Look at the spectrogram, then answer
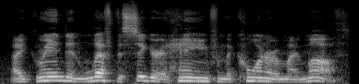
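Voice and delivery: ordinary delivery

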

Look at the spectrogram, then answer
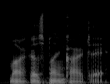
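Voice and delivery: low mechanical name drop; robot-like. Acted. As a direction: sign off like a droning machine. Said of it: "did I sound like a fucking robot?".

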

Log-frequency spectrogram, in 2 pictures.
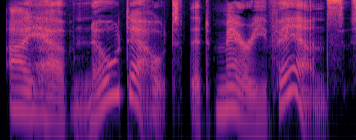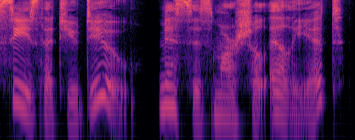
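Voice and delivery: pointed, with swooping emphasis; significant. A narrator's reading. Susan needling Miss Cornelia, significantly. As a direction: make it a meaningful dig. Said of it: "said Susan significantly".

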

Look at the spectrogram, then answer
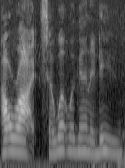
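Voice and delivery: soft, badly faked Australian accent; half-hearted mock Australian; attempted Australian accent. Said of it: "I can't do an Australian accent".

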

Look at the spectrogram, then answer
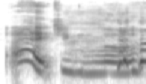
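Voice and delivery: slow, high, laughing exclamation; drawn-out amused reaction then laugh; amused groan. Real, not acted. Learner reacting to a crude insult, laughing.

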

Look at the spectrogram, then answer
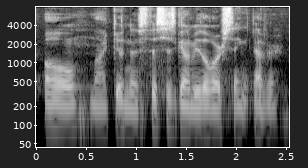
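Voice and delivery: very low, hushed groaning complaint; mock dread. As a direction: imitate a listener dreading it, under the breath. Voicing listeners dreading the topic.

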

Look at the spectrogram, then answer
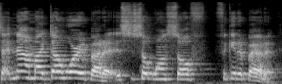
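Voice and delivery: put-on high, dismissive kid's reply; young runner. Runner brushing off the crime boss, high and dismissive. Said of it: "And he says".

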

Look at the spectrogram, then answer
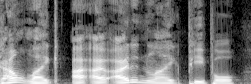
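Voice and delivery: normal talking voice

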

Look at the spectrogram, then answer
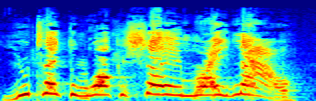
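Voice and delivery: high, loud, slow command; mock firing order. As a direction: order him out like a tyrant boss. Rich boss firing employee.

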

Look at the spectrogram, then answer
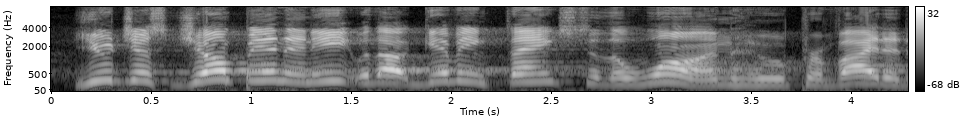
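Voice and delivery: loud, high declamation to a room; retold rebuke, projected like a public address; preacherly scolding. Evangelist scolds diners for not praying, loud scolding.

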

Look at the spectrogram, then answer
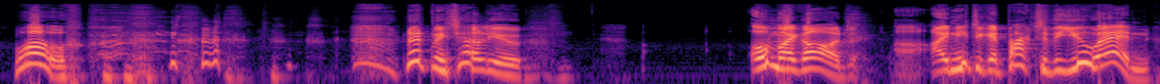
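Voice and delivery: high, loud hammed-up Mary Robinson; comic high-pitched politician rushing off. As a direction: squeal it out as a frantic Mary Robinson. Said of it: "spot on Mary Robinson voice".

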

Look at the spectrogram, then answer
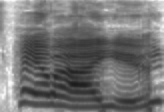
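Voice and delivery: loud chirpy question; bright loud greeting. Acted. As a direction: call it out cheerfully. Cheery greeting.

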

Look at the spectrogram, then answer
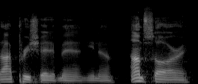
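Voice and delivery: low, soft imitated apology; quietly sheepish, mimicked; retold repentant apology. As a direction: play him humbled and subdued. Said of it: "He's repenting all the way".

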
